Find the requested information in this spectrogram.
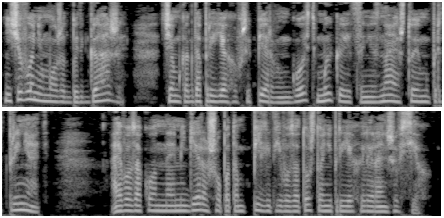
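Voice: mid-range voice, fairly even intonation, normal speed, darkish tone, dry recording, studio quality, lightly acted. Figure: a reader putting on a sly demon courtier. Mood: ingratiating. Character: sly fawning male demon courtier, middle-aged. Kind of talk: audiobook reading.

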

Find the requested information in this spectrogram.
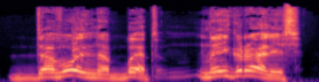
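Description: A man's voice: fairly high pitch, very animated, slow pace, no room sound, clean studio sound, exaggerated voice. A man voicing a terrified grown man who calls out in fear and pleads in panic. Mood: frightened. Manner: frightened pleading shouts.

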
